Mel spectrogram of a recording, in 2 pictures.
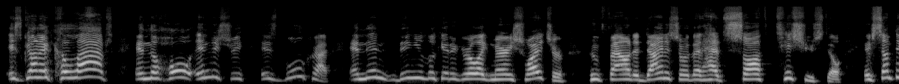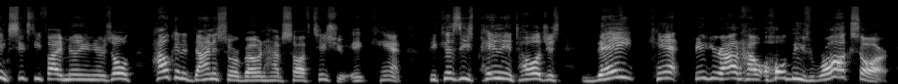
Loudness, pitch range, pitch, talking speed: -24 LUFS, 220-285 Hz, 255 Hz, 190 wpm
